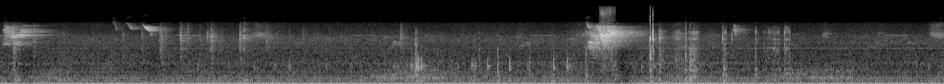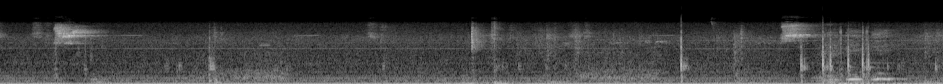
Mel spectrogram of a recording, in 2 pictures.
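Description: A small monkey gives short, high-pitched chirps now and then.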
